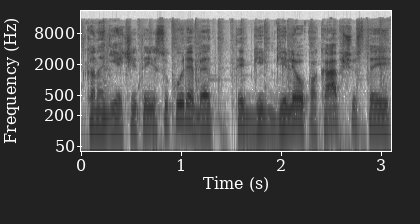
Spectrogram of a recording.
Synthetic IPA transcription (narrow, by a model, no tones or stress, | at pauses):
kɐnɐd̪ʲiɛt͡ʃʲɛɪt̪ɐɪisʊkuːɾʲɛbʲɛt̪tɐɪpɡʲɪɡʲɪlʲɛʊpɐkɑːpʲʃʲt͡ʃʲʊst̪ɐɪ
